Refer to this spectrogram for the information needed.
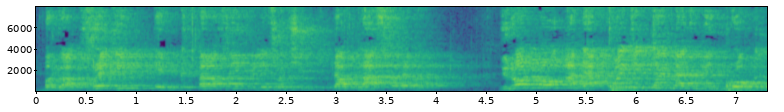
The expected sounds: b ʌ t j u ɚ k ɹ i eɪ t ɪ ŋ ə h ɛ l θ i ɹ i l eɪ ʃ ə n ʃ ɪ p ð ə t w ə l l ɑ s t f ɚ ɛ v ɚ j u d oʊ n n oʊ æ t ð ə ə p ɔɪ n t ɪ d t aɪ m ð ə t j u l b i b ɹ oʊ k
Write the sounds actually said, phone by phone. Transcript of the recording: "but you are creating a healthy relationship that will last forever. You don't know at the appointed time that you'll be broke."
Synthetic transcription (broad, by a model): b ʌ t j u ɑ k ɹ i eɪ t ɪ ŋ ə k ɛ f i ɹ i l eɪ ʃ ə n ʃ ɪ p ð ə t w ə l l ɑ s t f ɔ ɛ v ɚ j u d oʊ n n oʊ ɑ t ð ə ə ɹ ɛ t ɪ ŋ t aɪ m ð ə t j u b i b ɹ oʊ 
